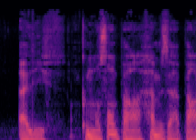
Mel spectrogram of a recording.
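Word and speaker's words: ألف: l'alphabet elle est appelé Alif Alif attention il n'y a pas de a long ni de il long c'est juste Alif en commençant par Hamza par un coup de glotte Alif en revanche donc au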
